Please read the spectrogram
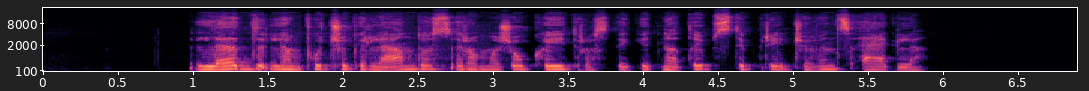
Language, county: Lithuanian, Vilnius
